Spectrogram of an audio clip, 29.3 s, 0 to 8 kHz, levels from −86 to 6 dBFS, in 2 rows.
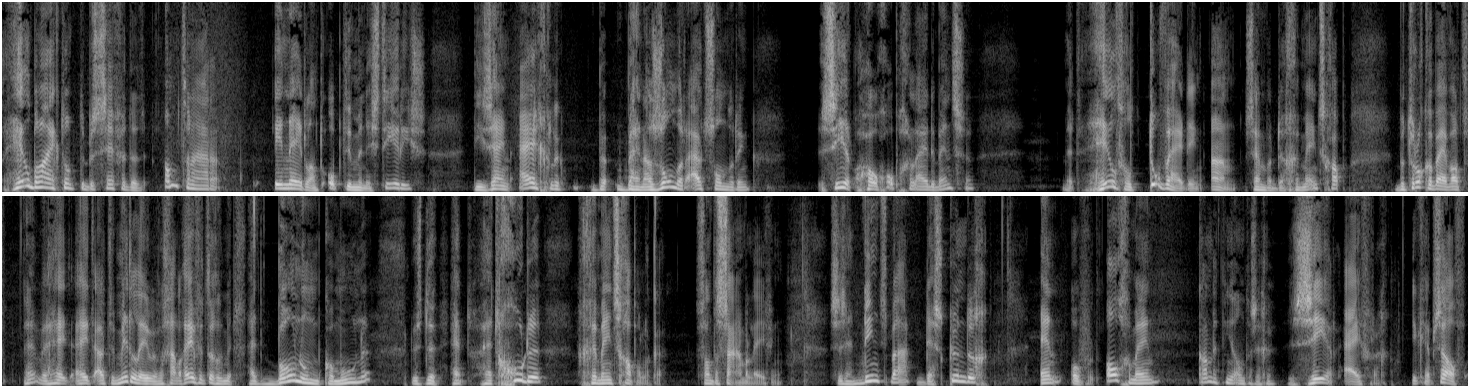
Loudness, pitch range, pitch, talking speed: -19 LUFS, 115-180 Hz, 140 Hz, 155 wpm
